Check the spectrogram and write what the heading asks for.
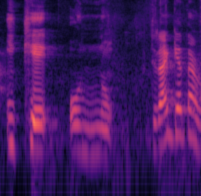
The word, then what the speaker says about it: Ike-Onu: The correct pronunciation is. That you got right. Ike-Onu. Okay, not So Onu, it's Onu.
